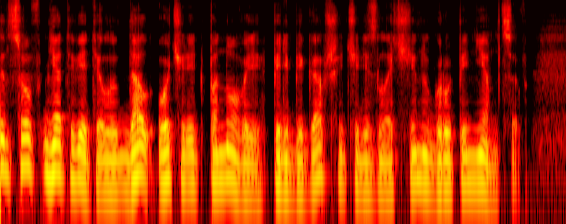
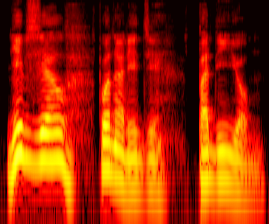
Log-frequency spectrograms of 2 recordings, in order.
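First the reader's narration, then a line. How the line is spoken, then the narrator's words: Joyful. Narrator (Russian): радостно сказал Сенцов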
